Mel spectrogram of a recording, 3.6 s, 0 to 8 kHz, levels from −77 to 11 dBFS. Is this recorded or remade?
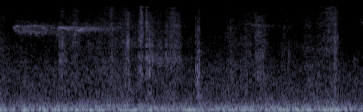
recorded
